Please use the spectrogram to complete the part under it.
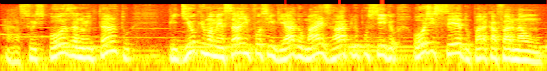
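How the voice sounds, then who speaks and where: Man as a formal, higher-voiced Brazilian messenger clerk. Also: lively intonation, normal speed, lightly acted. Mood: dutiful, firm. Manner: formal, precise, respectful. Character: earnest, deferential male messenger clerk. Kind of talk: radio drama acting. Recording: dull lo-fi audio, faint music.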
